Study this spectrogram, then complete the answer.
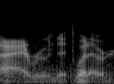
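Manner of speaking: ordinary delivery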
